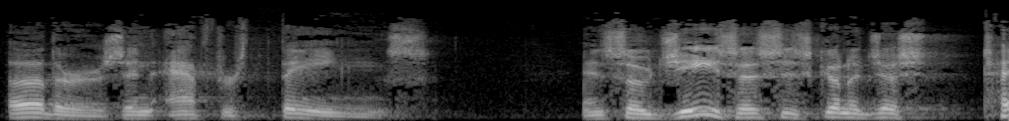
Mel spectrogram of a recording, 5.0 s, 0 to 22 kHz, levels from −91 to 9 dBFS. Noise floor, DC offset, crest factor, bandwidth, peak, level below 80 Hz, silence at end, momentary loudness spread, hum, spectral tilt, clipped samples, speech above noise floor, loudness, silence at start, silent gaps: -70 dBFS; under 0.1%; 24 dB; 12.5 kHz; -2 dBFS; -66 dBFS; 0 s; 14 LU; none; -3.5 dB/octave; under 0.1%; 44 dB; -25 LUFS; 0.05 s; none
